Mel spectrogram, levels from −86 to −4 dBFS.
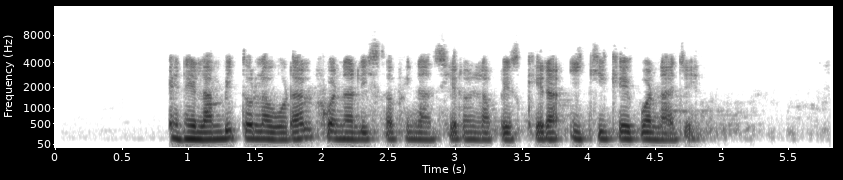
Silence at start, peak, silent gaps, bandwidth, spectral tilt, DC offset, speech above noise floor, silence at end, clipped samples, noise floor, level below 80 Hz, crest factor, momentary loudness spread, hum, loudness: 0.85 s; -6 dBFS; none; 6.6 kHz; -8 dB/octave; under 0.1%; 53 dB; 0.9 s; under 0.1%; -76 dBFS; -66 dBFS; 18 dB; 7 LU; none; -23 LUFS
